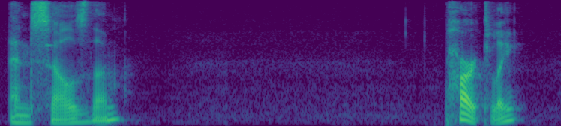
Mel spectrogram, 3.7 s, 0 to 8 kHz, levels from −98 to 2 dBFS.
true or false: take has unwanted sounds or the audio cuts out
false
